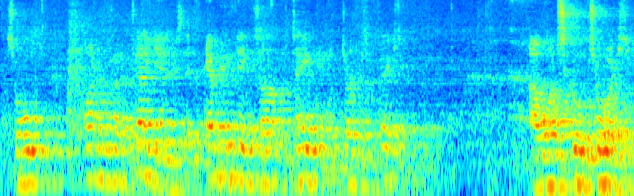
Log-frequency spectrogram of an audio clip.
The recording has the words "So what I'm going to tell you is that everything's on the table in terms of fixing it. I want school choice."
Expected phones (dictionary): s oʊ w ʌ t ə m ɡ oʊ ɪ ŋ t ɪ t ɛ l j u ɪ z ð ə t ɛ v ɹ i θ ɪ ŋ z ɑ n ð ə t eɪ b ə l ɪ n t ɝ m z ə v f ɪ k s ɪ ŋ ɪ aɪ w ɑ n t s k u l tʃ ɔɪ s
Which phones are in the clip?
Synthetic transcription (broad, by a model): s oʊ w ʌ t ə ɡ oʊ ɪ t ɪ t ɛ l j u ɪ z ð ə t ɛ v ɹ i θ ɪ ŋ z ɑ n ð ə t eɪ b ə l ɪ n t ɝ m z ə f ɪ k ʃ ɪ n ɪ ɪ w ɑ n t s k u l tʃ ɔɪ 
